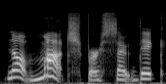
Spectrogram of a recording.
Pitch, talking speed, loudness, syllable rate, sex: 255 Hz, 180 wpm, -19 LUFS, 3.3 syllables/s, female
